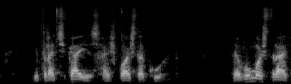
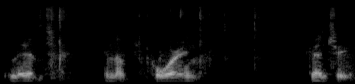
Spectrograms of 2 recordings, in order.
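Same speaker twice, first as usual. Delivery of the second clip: lived, in a foreign, country, with long gaps and softer; slow, word by word; 5 semitones lower, 4 dB quieter, slower than usual. Shown as a demonstration. Teacher breaking the phrase apart for students, slow and soft. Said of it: "Observem aqui no foreign".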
